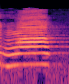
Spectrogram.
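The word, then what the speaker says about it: غ: Mah, apa ini tadi Mama bacanya apa? Ini salah, Mah. Ini bukan A, ini nga. Subhanallah. Ngain, bukan A, Mah, ini nga.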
